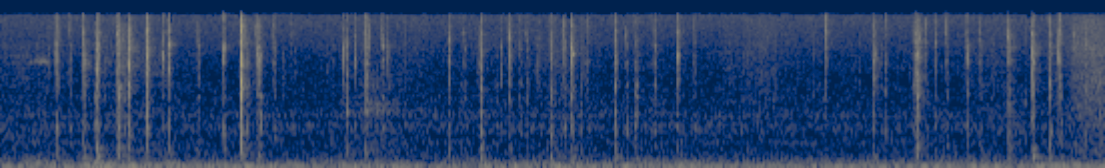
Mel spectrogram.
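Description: Typing on a computer keyboard: a run of quiet, irregular key clicks over a faint low hum.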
